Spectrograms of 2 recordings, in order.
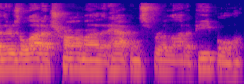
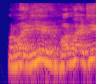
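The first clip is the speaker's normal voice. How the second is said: higher and louder, repeating in a rush of panic; panicked thought; 6 semitones higher, 8 dB louder, much faster than usual. Retold or imitated. Guest recalling his panic at a friend's family fight, higher and louder. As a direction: blurt it out like you're watching a fight break out and don't know what to do. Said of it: "And I'm like".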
